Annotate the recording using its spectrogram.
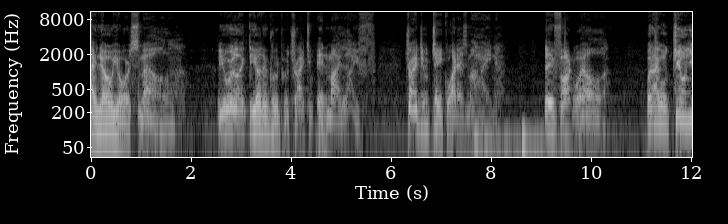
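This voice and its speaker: A raspy put-on character voice from a man, fairly low-pitched and fairly slow, with long, frequent pauses and music in the background. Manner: menacing, threatening.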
